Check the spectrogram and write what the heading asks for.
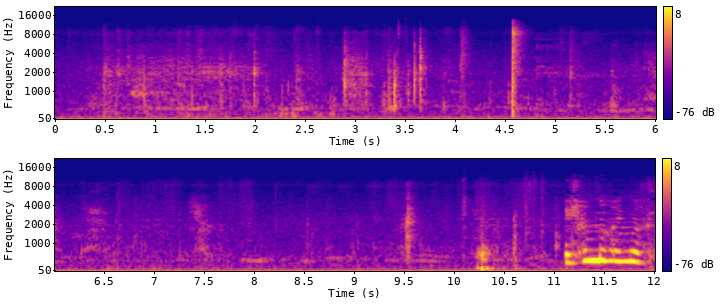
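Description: Quiet room with a few faint clicks and rustles. A girl starts talking loudly about a second before the end.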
